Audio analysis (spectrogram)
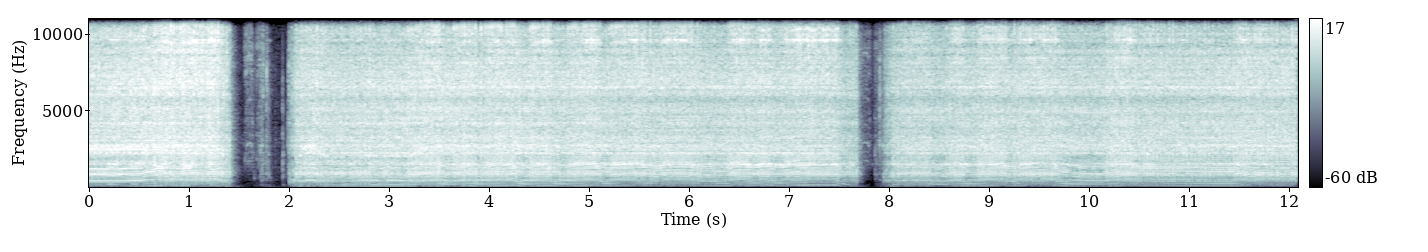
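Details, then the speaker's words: Kyosho Mini Inferno small nitro engine with a single-needle carb, glow heater on, buzzes unevenly with a wandering pitch and cuts out twice without holding revs. The owner thinks it runs rich and tries leaning it; not confirmed. "I mean it sounds a bit Rich let's try it a little bit leaner and see what happens"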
